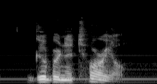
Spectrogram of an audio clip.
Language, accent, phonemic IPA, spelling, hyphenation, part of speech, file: English, US, /ˌɡ(j)ubə(r)nəˈtɔriəl/, gubernatorial, gu‧ber‧na‧to‧ri‧al, adjective, En-us-gubernatorial.ogg
- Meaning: Of or pertaining to a governor or the office of governor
